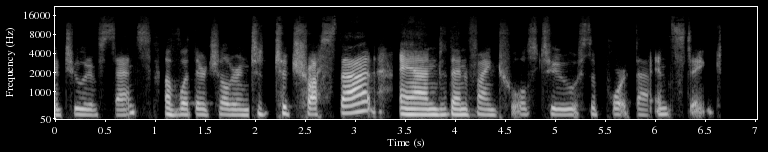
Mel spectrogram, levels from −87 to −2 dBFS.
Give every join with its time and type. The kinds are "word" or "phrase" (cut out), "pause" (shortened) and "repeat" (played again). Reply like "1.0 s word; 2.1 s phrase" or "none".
1.0 s pause; 1.9 s phrase; 3.4 s pause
